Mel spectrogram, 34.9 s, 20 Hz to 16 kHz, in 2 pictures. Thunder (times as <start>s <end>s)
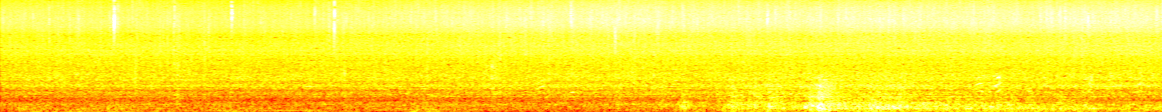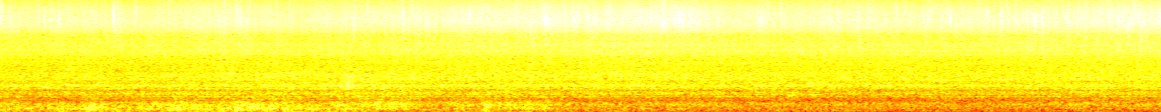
10.2s 16.2s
